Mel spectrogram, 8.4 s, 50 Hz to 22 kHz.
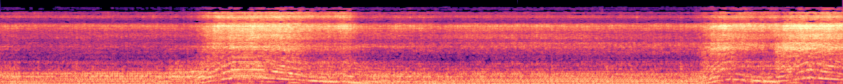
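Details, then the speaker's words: Generation 1 Yamaha FZ1 replacement engine; two clean blips rise and fall smoothly over steady idle, revving freely without stumbling, rattles or hesitation; sounds healthy. "i have a video here of the replacement engine so you can hear what it sounds like"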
